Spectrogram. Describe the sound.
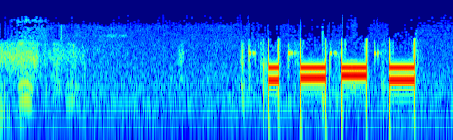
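Telephone keypad dialing tones: four loud, clean two-pitch beeps in quick succession, the first shorter than the rest, following a quiet stretch.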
